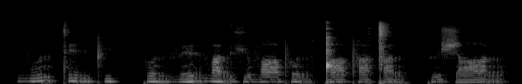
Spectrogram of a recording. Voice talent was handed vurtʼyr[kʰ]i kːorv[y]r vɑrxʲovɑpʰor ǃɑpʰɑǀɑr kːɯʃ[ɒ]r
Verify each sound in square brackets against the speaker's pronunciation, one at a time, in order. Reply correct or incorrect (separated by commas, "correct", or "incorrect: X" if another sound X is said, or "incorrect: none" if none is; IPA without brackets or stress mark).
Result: incorrect: pʰ, incorrect: ø, incorrect: ɑ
